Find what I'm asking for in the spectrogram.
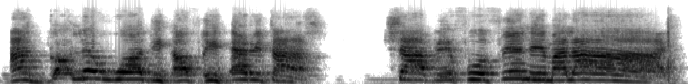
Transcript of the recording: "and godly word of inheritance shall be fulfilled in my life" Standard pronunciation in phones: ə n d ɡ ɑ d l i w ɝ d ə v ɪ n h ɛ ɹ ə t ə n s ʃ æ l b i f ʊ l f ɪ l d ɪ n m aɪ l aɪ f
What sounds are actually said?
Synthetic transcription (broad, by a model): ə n ɡ ɑ d l i w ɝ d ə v ɪ n h ɛ ɹ ə t ə n s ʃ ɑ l b i f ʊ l f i l ɪ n m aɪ l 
